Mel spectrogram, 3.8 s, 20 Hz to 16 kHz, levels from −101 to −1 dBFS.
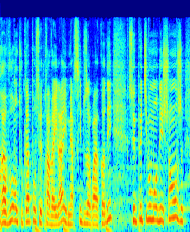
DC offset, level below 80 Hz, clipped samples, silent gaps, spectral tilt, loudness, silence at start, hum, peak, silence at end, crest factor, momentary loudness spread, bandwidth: under 0.1%; -44 dBFS; under 0.1%; none; -5 dB/octave; -23 LUFS; 0 s; none; -6 dBFS; 0 s; 16 dB; 4 LU; 12.5 kHz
